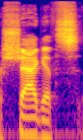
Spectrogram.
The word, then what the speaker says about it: Shoggoth: Lovecraft out there are gonna, I hope I'm saying it right, but Shoggoths, or Shaggoths, as they're also known, but it's traditionally spelled Shoggoth, Shoggoths, for anyone interested in looking that up.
